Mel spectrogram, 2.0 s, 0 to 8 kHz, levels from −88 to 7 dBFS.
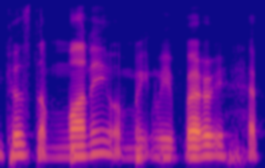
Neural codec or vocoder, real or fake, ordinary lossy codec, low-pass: none; real; none; 7.2 kHz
